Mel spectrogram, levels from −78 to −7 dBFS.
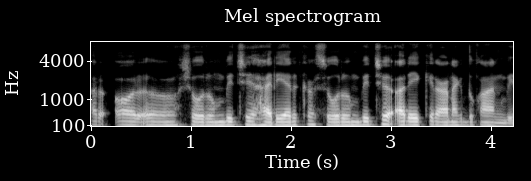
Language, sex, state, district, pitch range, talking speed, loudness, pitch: Garhwali, male, Uttarakhand, Tehri Garhwal, 110-120 Hz, 225 wpm, -19 LUFS, 115 Hz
